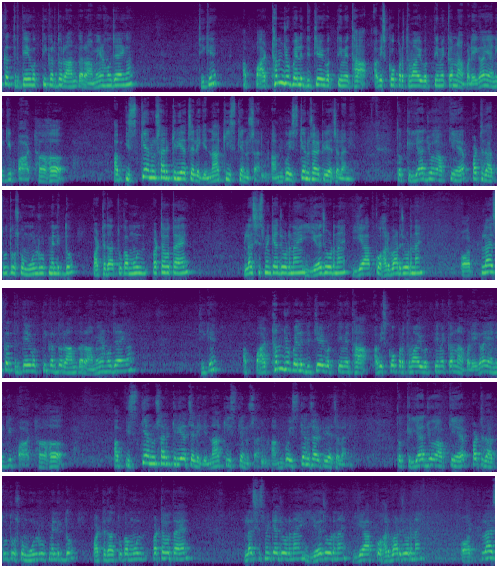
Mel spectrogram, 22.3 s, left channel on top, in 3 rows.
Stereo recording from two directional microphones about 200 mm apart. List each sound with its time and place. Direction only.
0.0 s speech: 60° left (ahead or behind)
3.0 s speech: 60° left (ahead or behind)
14.2 s speech: 55° left (ahead or behind)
